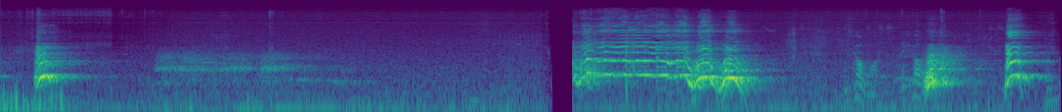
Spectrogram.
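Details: A blind Goldendoodle puppy gives a few high, squeaky barks, with a person's voice in between. He is barking at a visiting American bully dog he doesn't recognise, not out of aggression.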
